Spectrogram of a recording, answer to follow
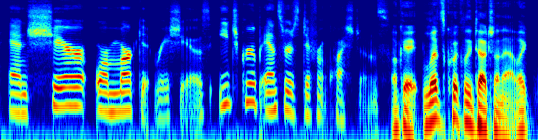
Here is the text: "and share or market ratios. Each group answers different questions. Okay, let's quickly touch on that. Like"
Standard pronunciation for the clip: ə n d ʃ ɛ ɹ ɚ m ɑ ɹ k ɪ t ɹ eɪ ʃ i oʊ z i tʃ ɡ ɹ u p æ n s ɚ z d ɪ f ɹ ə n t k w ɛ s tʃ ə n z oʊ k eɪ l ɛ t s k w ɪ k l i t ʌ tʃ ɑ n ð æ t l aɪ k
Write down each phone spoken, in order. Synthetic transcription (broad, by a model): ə n ʃ ɛ ɹ ɚ m ɑ ɹ k ɪ t ɹ eɪ ʃ i oʊ z i tʃ ɡ ɹ u p æ n s ɚ z d ɪ f ɹ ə n k w ɛ s tʃ ə n z oʊ k eɪ l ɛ t s k w ɪ k l i t ʌ tʃ n ð æ t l aɪ k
